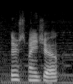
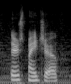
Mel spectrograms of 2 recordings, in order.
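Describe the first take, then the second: No difference in how they are said.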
